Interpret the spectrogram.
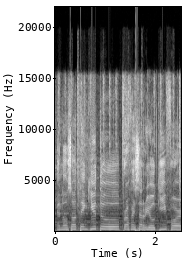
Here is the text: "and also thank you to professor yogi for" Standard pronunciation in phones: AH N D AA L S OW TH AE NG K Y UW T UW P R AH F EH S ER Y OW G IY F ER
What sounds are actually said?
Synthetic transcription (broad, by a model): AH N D AA L S OW T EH NG K Y UW T UW P R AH F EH S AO Y OW G IY F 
